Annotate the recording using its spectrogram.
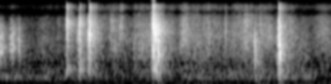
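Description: A few light clicks and taps as the trigger-group retaining pins are fitted into a Benelli SuperNova pump shotgun's receiver, the loudest about a second in.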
